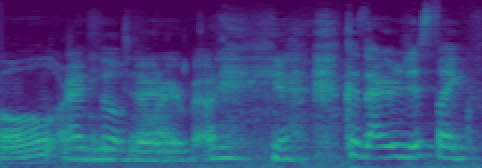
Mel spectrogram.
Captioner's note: laughter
